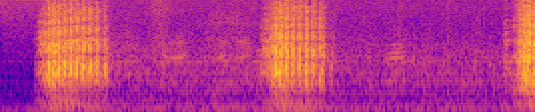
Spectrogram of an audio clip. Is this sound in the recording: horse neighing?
yes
